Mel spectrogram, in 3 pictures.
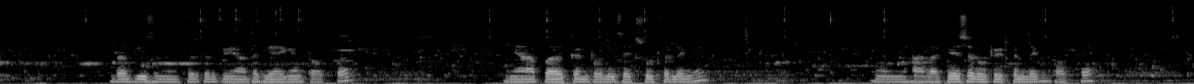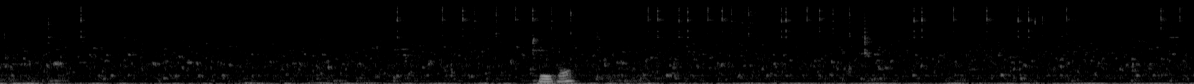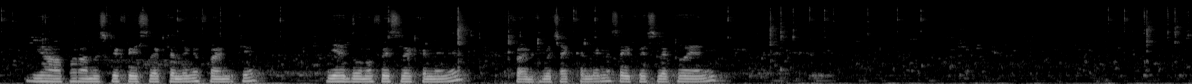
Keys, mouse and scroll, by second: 0.9 click, 2.2 alt+right click, 2.6 alt+middle click, 2.9 alt+right click, 3.6 e, 4.6 w, 4.9 click, 6.1 click, 7.0 ctrl+e, 7.9 click, 9.2 e, 10.3-11.2 typing, 10.5 click, 12.8 click, 16.4 alt+right click, 16.7 alt+middle click, 17.1 alt+right click, 17.5 alt+middle click, 18.0 w, 18.5 right click, 18.8 click, 19.1 alt+right click, 19.3 alt+middle click, 19.8 click, 20.1 alt+right click, 20.3 alt+middle click, 20.6 q, 21.1 click, 21.5 right click, 22.1 click, 22.6 right click, 23.8 alt+right click, 24.1 alt+middle click, 25.3 alt+right click, 26.0 alt+middle click, 26.7 click, 28.2 w, 28.5 space, 29.0 f, 29.5 alt+right click, 29.9 alt+click, 31.6 space, 32.0 alt+right click, 32.3 alt+middle click, 32.9 alt+right click, 35.0 alt+right click, 35.4 space.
